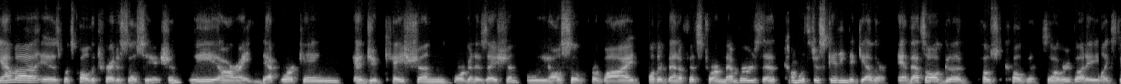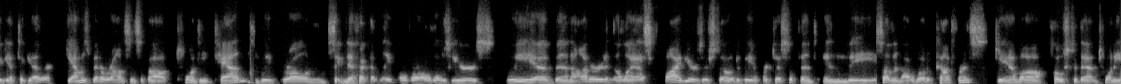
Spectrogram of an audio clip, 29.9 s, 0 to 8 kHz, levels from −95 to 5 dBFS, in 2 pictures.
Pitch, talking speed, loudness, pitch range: 145 Hz, 155 wpm, -26 LUFS, 135-155 Hz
